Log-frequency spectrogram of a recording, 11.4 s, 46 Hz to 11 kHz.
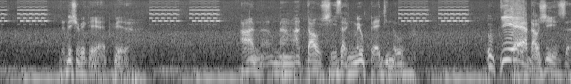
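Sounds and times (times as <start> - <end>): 
telephone ringing: 0.0 - 1.0, 3.0 - 4.5, 8.1 - 9.5
steady low rumble: 0.0 - 11.4
speech: 1.3 - 2.8, 4.8 - 8.2, 9.8 - 11.4.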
